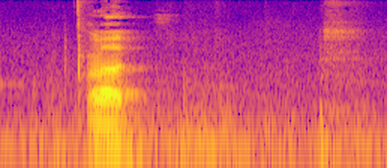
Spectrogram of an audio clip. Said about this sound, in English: Please stop meowing. Apologies if you can hear the cat. She's trying to contribute and failing.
